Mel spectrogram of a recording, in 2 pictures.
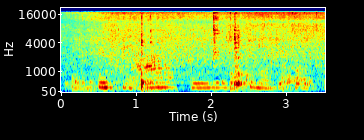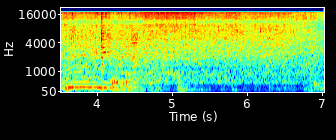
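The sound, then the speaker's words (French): Pork pieces for a Malagasy dish sizzle steadily as they brown in a hot pan, a constant crackling hiss broken by scraping stirs and a few clinks of a utensil against the metal. “Elle va roussir le porc, rajouter les épices et laisser tout ce beau monde prendre une belle couleur.”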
